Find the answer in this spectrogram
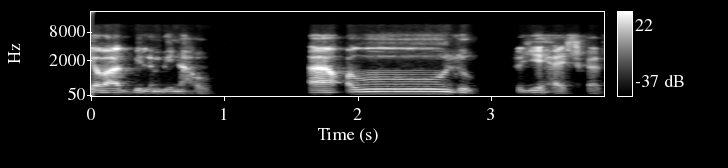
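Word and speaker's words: أعوذ: اور زو کی آواز بھی لمبی نہ ہو, اعوذ. تو یہ ہے اس کا صحیح تلفظ.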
